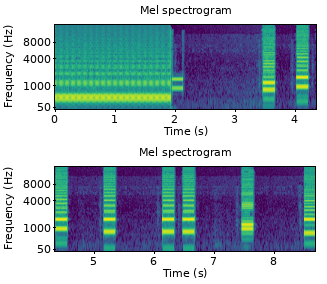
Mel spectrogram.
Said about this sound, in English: There's no chance if you can't hear the dialing that you're gonna do it successfully. Let me see if I get a dial tone here.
